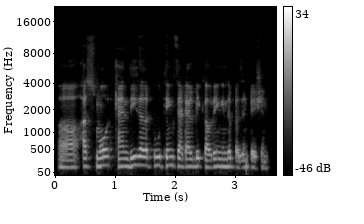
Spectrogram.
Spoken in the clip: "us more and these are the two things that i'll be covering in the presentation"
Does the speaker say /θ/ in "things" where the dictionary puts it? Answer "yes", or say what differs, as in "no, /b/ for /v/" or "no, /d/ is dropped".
no, /t/ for /θ/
